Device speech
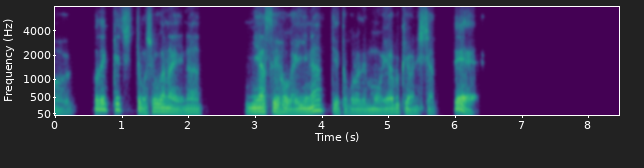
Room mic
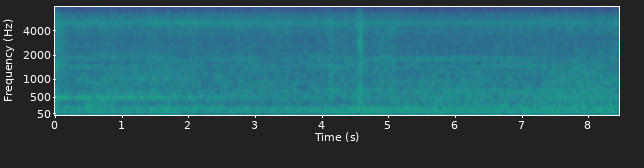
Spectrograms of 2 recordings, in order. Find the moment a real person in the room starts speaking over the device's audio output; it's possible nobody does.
none

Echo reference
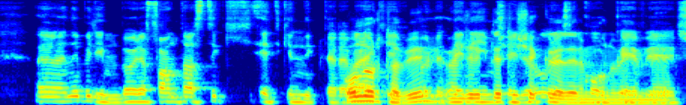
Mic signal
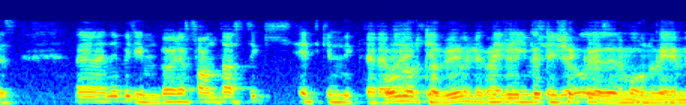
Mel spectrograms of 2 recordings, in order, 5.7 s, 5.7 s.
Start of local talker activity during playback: none

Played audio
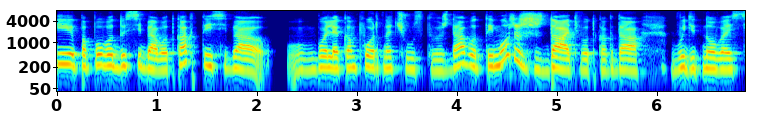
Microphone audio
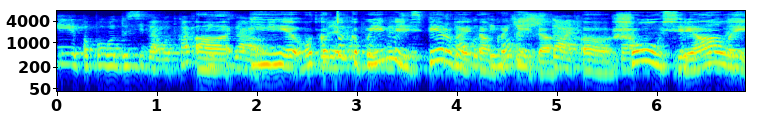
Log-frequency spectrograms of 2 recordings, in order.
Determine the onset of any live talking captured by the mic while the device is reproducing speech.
1.3 s

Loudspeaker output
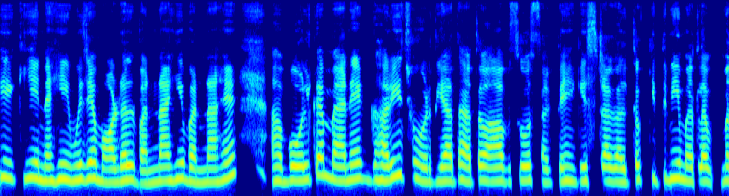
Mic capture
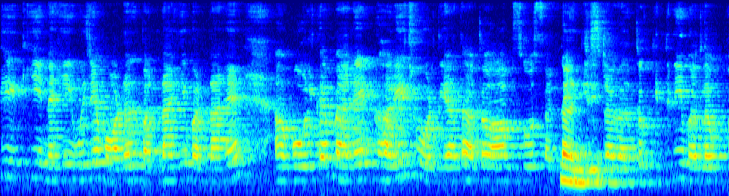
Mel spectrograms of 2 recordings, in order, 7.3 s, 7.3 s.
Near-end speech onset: 5.6 s

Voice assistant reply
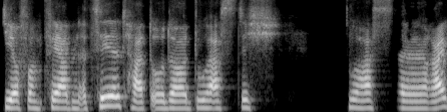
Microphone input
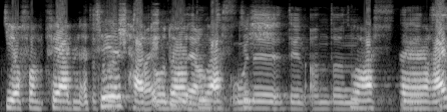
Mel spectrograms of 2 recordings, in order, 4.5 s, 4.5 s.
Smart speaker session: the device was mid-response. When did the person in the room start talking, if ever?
0.9 s

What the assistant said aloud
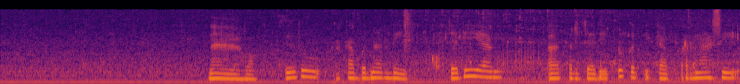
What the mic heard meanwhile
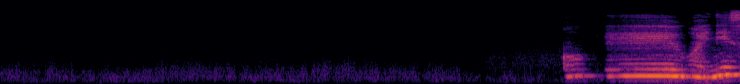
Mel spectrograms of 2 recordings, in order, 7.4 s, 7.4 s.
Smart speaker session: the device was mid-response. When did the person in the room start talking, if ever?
5.7 s

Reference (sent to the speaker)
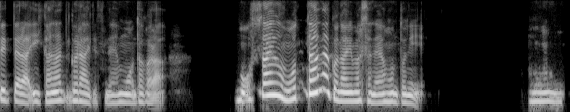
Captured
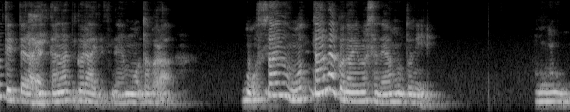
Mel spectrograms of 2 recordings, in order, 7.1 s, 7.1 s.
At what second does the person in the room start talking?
0.3 s

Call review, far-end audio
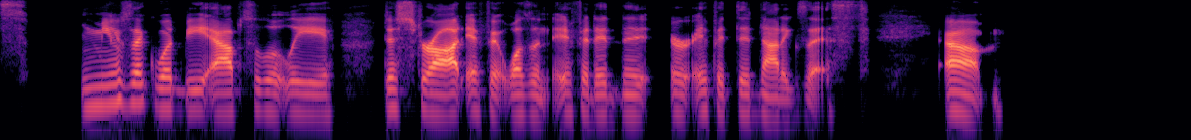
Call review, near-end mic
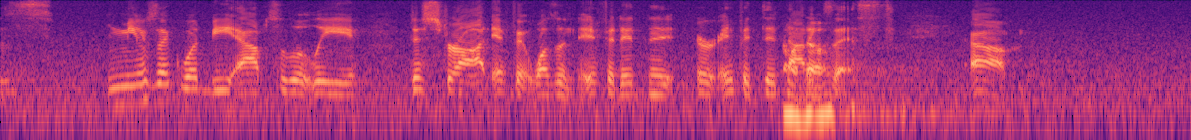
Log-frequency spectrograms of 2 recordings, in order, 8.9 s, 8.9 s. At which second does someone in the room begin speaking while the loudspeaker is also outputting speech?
5.9 s

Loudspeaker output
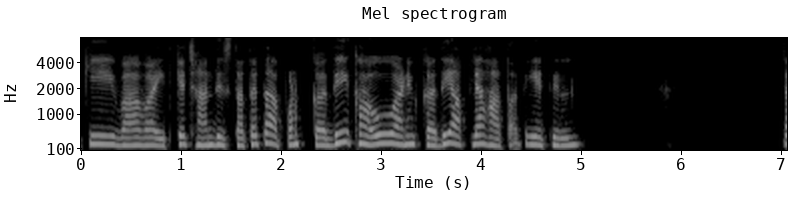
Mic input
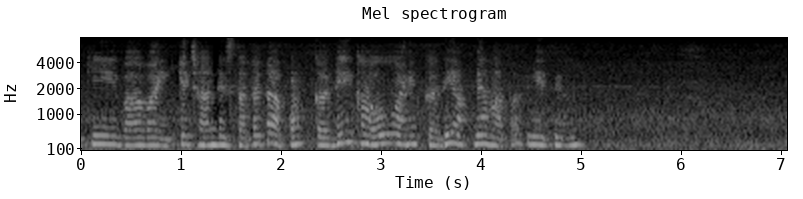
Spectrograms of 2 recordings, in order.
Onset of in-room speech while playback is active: none

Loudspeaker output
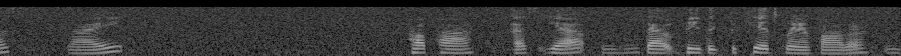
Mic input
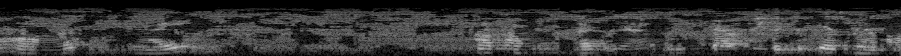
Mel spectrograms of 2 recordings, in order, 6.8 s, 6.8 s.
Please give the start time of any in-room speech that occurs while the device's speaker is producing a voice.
none

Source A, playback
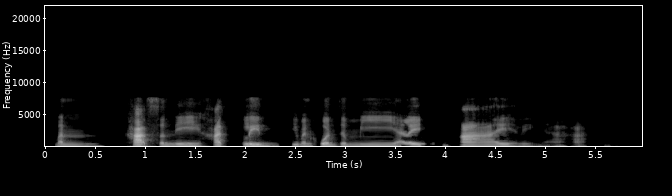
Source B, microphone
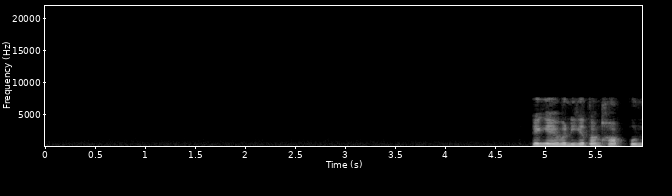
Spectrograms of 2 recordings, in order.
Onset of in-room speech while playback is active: 4.9 s

